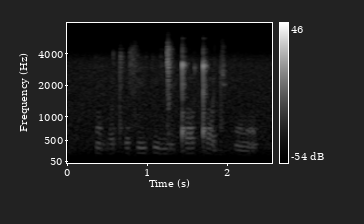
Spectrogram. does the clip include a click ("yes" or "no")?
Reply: yes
